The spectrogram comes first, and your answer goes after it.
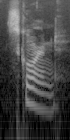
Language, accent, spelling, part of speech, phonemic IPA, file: English, US, scorned, adjective / verb, /skɔɹnd/, En-us-scorned.ogg
- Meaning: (adjective) Hated, despised, or avoided; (verb) simple past and past participle of scorn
